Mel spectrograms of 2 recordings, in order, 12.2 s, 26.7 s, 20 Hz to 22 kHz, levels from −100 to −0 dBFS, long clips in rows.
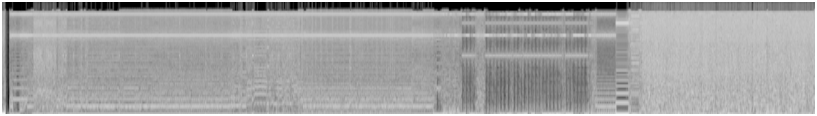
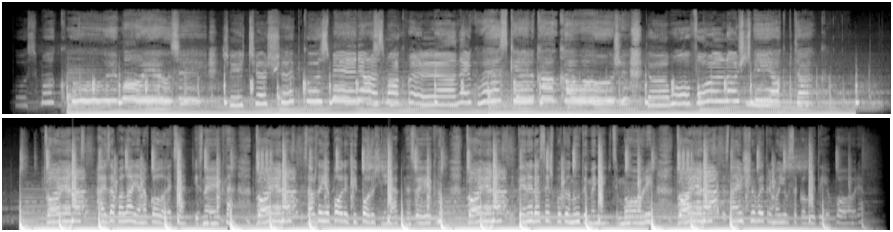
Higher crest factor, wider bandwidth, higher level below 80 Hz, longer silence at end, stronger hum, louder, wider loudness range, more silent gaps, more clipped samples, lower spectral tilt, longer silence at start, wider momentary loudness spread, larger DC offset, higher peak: about the same, 10 dB vs 12 dB; first, over 20 kHz vs 16.5 kHz; second, -32 dBFS vs -14 dBFS; second, 0 s vs 0.35 s; neither; first, -7 LUFS vs -13 LUFS; about the same, 5 LU vs 4 LU; neither; first, 0.7% vs under 0.1%; second, 0 dB/octave vs -5 dB/octave; second, 0 s vs 0.6 s; about the same, 7 LU vs 9 LU; first, 4% vs under 0.1%; about the same, 0 dBFS vs 0 dBFS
